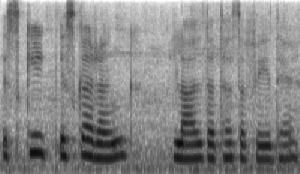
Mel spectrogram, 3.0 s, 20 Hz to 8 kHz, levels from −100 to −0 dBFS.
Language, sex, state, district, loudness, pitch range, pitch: Hindi, female, Uttar Pradesh, Lucknow, -15 LUFS, 205-240 Hz, 215 Hz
